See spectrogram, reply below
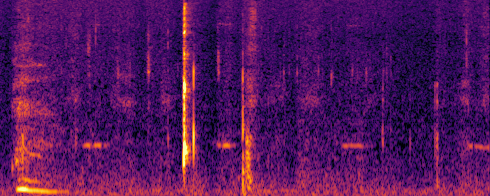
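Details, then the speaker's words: Young nursing child with hiccups: two short, sharp hiccup sounds in quick succession, then soft room noise; a normal hiccup episode. "Is it wrong that I want to record you having the hiccups? Is it mean, Mommy? Big hiccups."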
